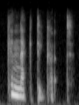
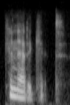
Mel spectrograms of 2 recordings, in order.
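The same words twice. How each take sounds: First: The middle C is pronounced as a K sound. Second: The middle C is silent, with no K sound. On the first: The speaker calls it wrong. "it looks like it should be Connecticut" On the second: The speaker calls it right. "we do not pronounce that middle C"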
